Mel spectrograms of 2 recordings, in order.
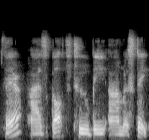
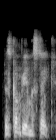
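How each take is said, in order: First: Every word is said fully, without contractions. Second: The words are squeezed into contracted, reduced forms. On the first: The speaker calls it wrong. "native speakers don't say there has got to be a mistake" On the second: The speaker calls it right. "we try to squeeze the sentences"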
